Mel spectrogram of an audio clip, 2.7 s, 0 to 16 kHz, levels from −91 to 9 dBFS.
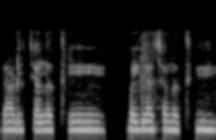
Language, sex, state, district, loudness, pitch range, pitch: Chhattisgarhi, female, Chhattisgarh, Korba, -26 LUFS, 180-185 Hz, 185 Hz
